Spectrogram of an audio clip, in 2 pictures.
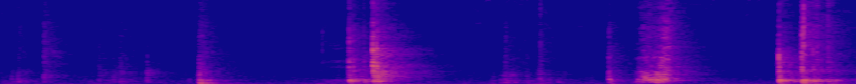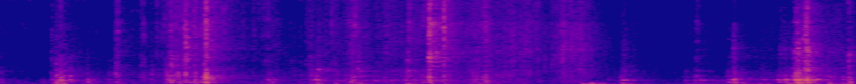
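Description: Hands handle and shake a cardboard box, rustling and thumping.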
